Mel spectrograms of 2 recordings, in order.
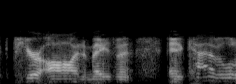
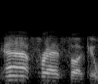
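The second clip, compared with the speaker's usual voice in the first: a louder, higher call to Fred; 6 semitones higher, 5 dB louder than usual. Retold or imitated. The teller calling his friend back at the door, a louder, higher call. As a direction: call him back, loud and pitched up.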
